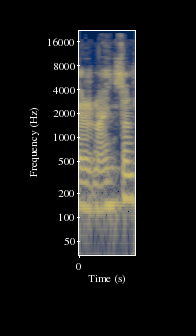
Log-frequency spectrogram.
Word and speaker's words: Renaissance: की बुक से द रिनाइसेंस period. So रिनाइसेंस period, जिसे रिनाइसेंस भी प्रोनाउंस किया जाता है, स्टार्ट होता है 1500 से और 1600 तक ये चलता है।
